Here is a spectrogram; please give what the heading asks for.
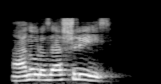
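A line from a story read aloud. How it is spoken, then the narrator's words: Loud bark. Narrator (Russian): гаркнули в комнате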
